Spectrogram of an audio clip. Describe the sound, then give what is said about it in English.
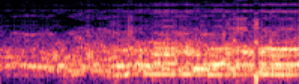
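Football fans cheering while watching the Super Bowl: a dense, continuous roar of crowd voices with shouts and whoops mixed in, holding a steady loudness throughout. “That's the sound of fans watching this year's historic Super Bowl.”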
